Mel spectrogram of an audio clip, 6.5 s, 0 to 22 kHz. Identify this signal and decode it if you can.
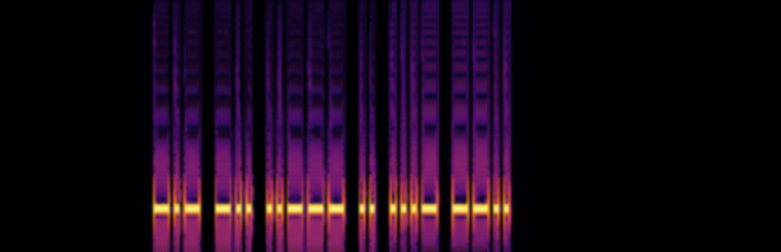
Morse code, heard as a keyed tone, about 27 wpm, 700 Hz. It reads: KD2IVZ
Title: USA Call Signs - 6 Characters - Repeated 2x - 28wpm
